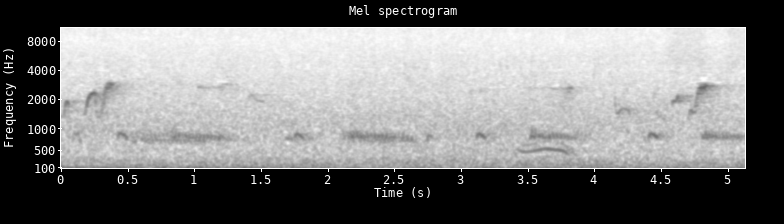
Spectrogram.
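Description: Birds calling: a string of short, repeated mid-pitched notes with a few brief higher chirps, over a faint steady low hum.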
